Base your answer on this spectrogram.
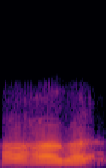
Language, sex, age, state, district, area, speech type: Odia, male, 60+, Odisha, Dhenkanal, rural, conversation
